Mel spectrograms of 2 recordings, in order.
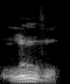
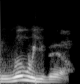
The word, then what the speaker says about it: Louisville: are very okay yeah that would with your pronunciation of Louisville oh Lou Louisville yeah I mean you basically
